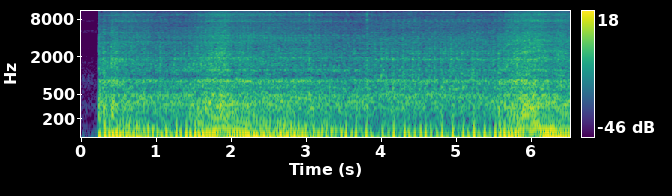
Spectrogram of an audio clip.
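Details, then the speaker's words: Honda Hornet 160R engine running, noise returned after an earlier fix: quick, light tak-tak tick over the exhaust beat, from a worn timing chain tensioner letting the chain slap. "എന്നാലും പക്ഷെ നമുക്ക് റണ്ണിങ്ങിൽ ഒരു sound ഉണ്ടാകല്ല ഒരു ടക് ടക് ടക് ടക് അങ്ങനത്തെ ഒരു sound ആണ് വന്നുകൊണ്ടിരിക്കുന്നത്."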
